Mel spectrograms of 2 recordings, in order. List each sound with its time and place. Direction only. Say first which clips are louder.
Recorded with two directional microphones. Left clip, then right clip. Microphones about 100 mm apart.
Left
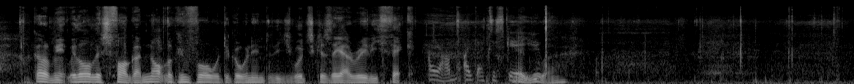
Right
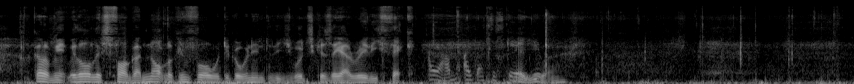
0.0 s speech: right 1 dB; 20° left (ahead or behind)
2.3 s speech: even; 10° left (ahead or behind)
4.6 s speech: left 1 dB; centre (ahead or behind)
